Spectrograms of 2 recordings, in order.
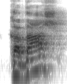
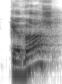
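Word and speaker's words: qadosh: aquí le presento otro nombre más que sería kadash Israel El Santo de Israel kadash que se escribe q a d o s h eh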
